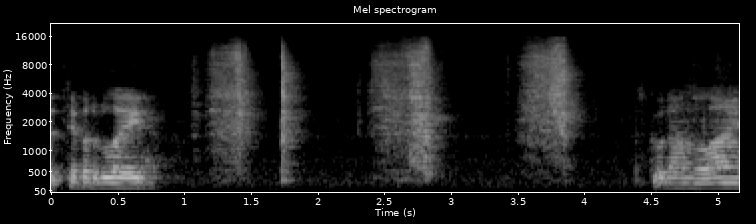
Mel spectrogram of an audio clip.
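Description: A blade slices through paper with rasping swishes.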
